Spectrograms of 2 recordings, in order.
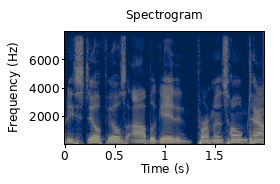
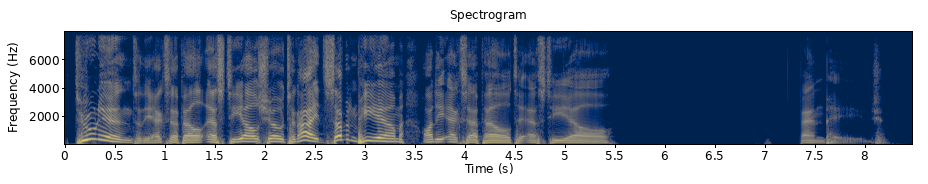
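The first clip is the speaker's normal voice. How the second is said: very loud, booming radio announcer delivery; 3 semitones higher, 9 dB louder than usual. Promoting tonight's live show to viewers, in a radio announcer voice. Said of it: "if I used my radio voice".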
